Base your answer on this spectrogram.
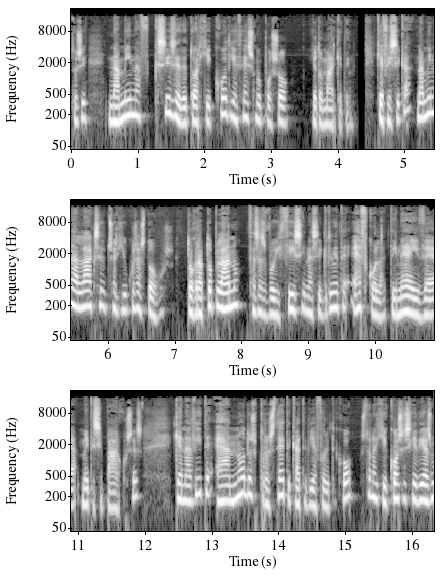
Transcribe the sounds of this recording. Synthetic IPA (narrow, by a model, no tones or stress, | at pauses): t̪osinɐminɐfksis̬e̞t̪e̞t̪o̞ɐɾçikʰo̞ðʝɐθe̞simo̞po̞so̞ | ʝɐt̪o̞mɐɾce̞t̪iŋɡ | ce̞fisikɐnɐminɐlɐkse̞t̪et̪u̥sɐɾçikusɐst̪o̞xus | t̪o̞ɣɾɐp̚t̪o̞plɐno̞θɐsɐzvo̞iθisinɐsiŋɡɾine̞t̪e̞ʔe̞fko̞lɐt̪ine̞ɐiðe̞ɐme̞t̪i̥sipɐɾxu̥se̞sce̞nɐðit̪e̞ʔeɐno̞nd̪o̞spɾo̞sθe̞t̪ikɐt̪iðʝɐfo̞ɾe̞t̪i̥kʰo̞st̪o̞nɐɾçiko̞sɐsçe̞ðiɐzmo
